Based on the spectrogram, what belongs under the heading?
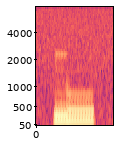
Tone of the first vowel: low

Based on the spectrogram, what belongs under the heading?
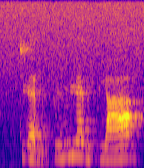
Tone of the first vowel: low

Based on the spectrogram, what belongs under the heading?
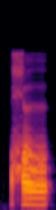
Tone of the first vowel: low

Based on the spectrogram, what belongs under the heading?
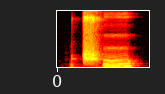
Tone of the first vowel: rising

